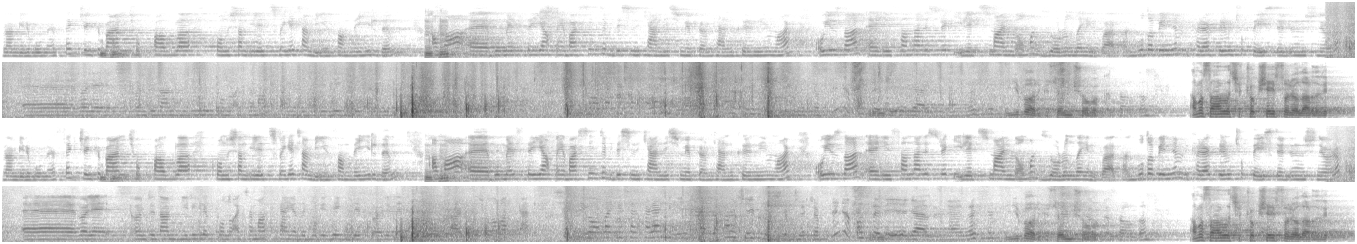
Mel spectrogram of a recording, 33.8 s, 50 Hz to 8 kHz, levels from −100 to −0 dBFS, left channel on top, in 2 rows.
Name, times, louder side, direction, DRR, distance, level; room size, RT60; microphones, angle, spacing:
voice 1, 0.0-31.3 32.3-32.9, right 3 dB, 80° right, 9 dB, 0.8 m, -56 dB
voice 2, 5.3-5.6 24.1-24.3 27.7-27.9 29.4-30.6 31.8-33.5, left 2 dB, 20° left, 11 dB, 0.4 m, -44 dB
sound 1, 16.5-30.4, left 6 dB, 85° left, 0.5 m, -47 dB
11.5 x 8.3 x 9.2 m, 2.8 s
head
